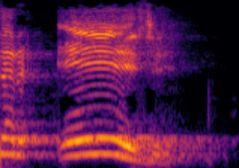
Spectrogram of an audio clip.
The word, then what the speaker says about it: edge: इट्स एज, EDGE एज। डी का sound है ही नहीं, डी इज साइलेंट लेटर।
